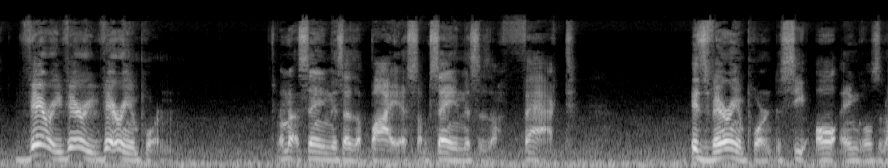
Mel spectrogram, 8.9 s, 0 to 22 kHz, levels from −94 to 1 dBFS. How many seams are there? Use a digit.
0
